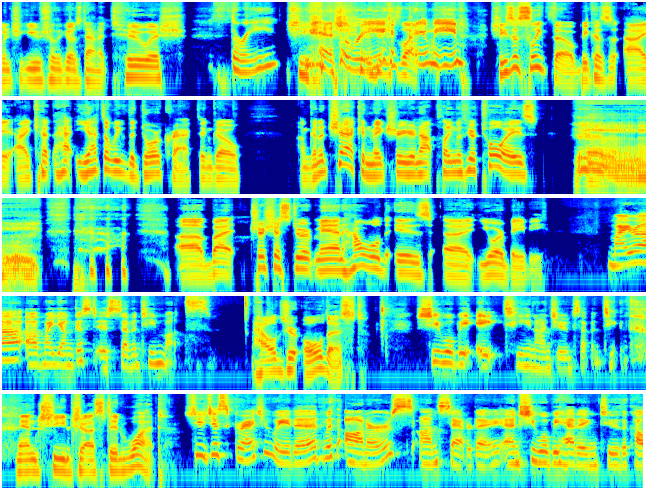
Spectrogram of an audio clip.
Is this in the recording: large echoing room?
no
